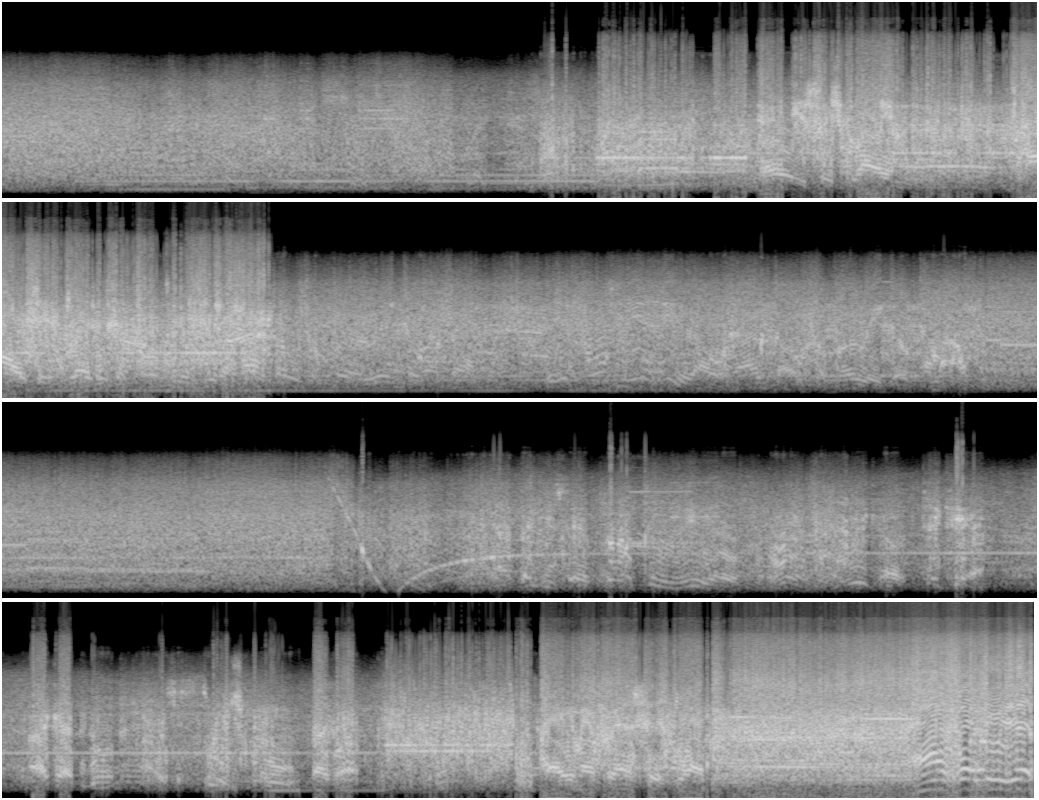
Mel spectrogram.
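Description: Radio receiver audio: faint, garbled voices off the air with steady whistling tones, broken by loud stretches of static from about four to ten seconds in and again near the end. A whistle slides upward about two-thirds of the way through, and the signal turns choppy for several seconds after it.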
